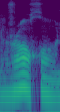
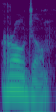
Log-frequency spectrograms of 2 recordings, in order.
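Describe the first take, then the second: First: The j is said like an h. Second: The j is said like an English j. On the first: The speaker calls it right. "the J makes an H sound" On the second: The speaker calls it wrong.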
